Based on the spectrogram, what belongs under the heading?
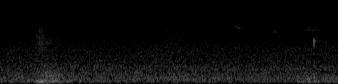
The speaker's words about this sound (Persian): اگه خدا بخواد این کارو بکنه ما جایی چند ثانیه یه بارون اینجوری میفرسته؟ چند ثانیه؟ هیچ کس زنده نمیمونه.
